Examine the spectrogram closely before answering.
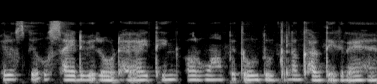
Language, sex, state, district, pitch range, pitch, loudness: Hindi, female, Delhi, New Delhi, 205-220 Hz, 210 Hz, -19 LUFS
